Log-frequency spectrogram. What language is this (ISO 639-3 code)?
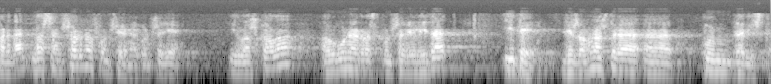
cat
